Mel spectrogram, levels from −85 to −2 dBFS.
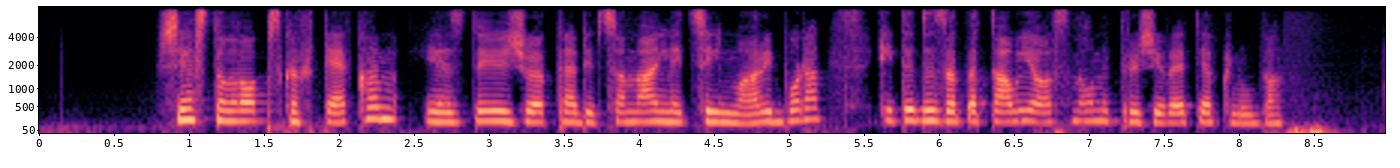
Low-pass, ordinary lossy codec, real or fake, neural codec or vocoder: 7.2 kHz; none; fake; codec, 16 kHz, 0.5 kbps, X-Codec, HuBERT features, trained on general audio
